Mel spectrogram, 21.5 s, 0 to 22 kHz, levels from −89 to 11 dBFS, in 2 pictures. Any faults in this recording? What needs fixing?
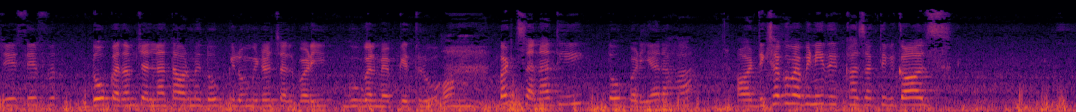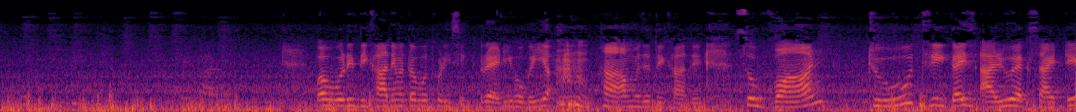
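MP2 compression, throughout: the dull, granular, gurgling sound likely comes from MPEG Layer II, switching off upper sub-bands and coarsely quantising the rest, consistent with about 80 kbps.

DAB burbling, at 2.34–2.52 s, 10.20–10.23 s and 12.75–13.06 s: bit errors slipped past error correction, putting short blips of noise into single sub-bands.

To prevent both, capture from a strong, clean DAB signal or a direct digital feed, and use a higher bitrate or a better codec.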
